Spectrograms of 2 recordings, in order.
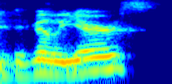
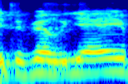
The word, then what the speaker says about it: De Villiers: villier uh it's uh i say de uh some people say de villiers you know so the french like to say davilier my family immigrated from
